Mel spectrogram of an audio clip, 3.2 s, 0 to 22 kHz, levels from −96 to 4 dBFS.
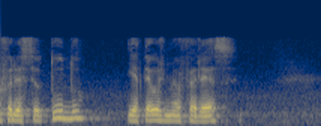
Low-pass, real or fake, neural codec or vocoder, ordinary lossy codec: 7.2 kHz; real; none; MP3, 48 kbps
